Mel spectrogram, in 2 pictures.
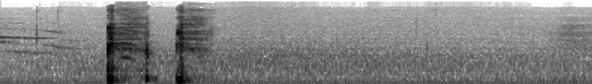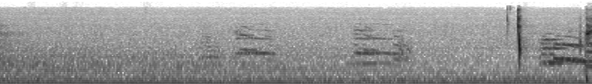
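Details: Two to three harsh, dry coughs in quick succession during video-game commentary, then quiet with faint game sounds; the speaker says it isn't COVID and the coughing stopped when talking stopped.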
